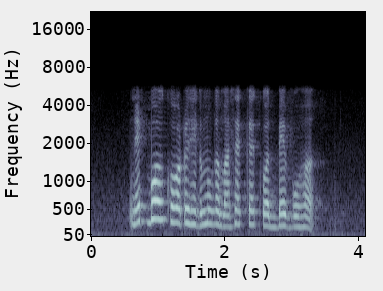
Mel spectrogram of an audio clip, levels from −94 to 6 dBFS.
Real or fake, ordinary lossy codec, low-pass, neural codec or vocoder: fake; Opus, 24 kbps; 5.4 kHz; codec, 24 kHz, 0.9 kbps, WavTokenizer, medium speech release version 2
